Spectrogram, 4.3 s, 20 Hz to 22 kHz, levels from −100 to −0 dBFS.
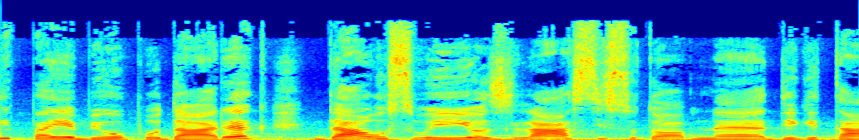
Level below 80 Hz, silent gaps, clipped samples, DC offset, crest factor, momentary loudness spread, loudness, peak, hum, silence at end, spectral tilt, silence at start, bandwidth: -36 dBFS; none; under 0.1%; under 0.1%; 18 dB; 7 LU; -19 LUFS; -2 dBFS; none; 0 s; -3.5 dB/octave; 0 s; 19.5 kHz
